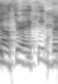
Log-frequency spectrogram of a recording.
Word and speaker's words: Dothraki: I couldn't pronounce this Lothraki, but it says. – Dothraki? – Dothraki? – Dothraki, but it's Lothroig.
